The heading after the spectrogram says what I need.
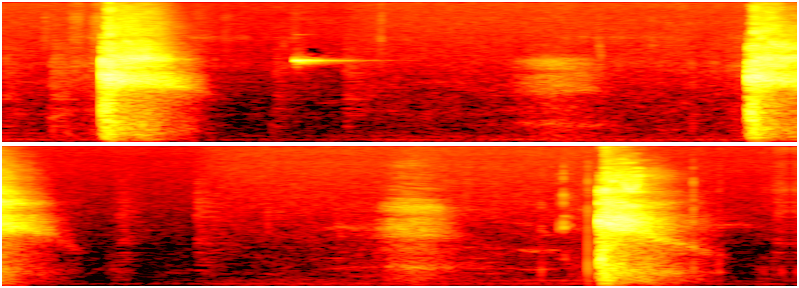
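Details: Three loud sharp sneezes, each preceded by a soft breath in, in a quiet room, induced by going near dust; sneeze.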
